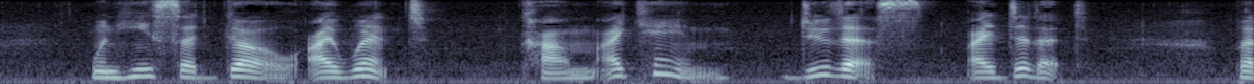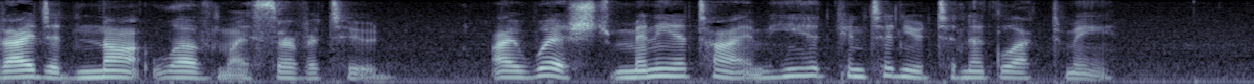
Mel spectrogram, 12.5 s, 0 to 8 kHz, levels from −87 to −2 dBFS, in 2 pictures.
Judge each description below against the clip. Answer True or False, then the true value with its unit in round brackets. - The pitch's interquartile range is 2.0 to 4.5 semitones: True (3.6 semitones)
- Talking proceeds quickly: False (155 wpm)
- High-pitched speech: False (170 Hz)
